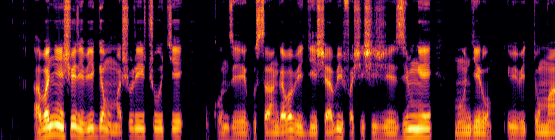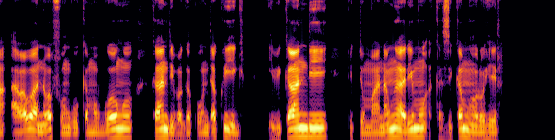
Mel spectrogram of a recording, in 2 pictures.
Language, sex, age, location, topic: Kinyarwanda, male, 25-35, Nyagatare, education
